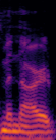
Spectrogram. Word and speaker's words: Mesnard: My last name is Menard, but it's spelled Mesnard, and however many permutations of that you can imagine is.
